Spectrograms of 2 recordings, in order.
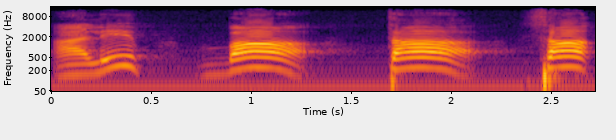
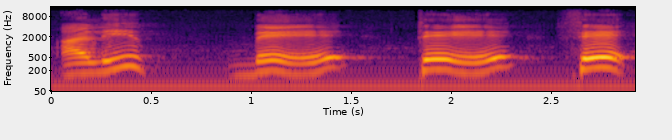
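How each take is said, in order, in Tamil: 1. எழுத்துப் பெயர்கள் 'a' உயிரெழுத்தில் முடிகின்றன. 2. எழுத்துப் பெயர்கள் 'e' உயிரெழுத்தில் முடிகின்றன. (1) "அரபி மொழியில ... அப்படித்தான் சொல்லணும்" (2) "இதெல்லாம் என்ன அரபி மொழியில சொல்லக்கூடியதா?"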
